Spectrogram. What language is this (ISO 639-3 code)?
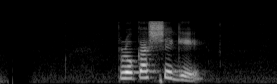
ben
